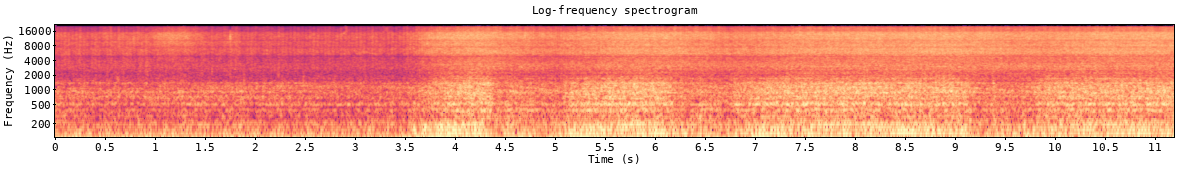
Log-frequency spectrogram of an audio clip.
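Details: 1968 VW Beetle semi-automatic (AutoStick): low, uneven drone from the rear engine with rough irregular swells; noisy, growling transaxle, exact fault unclear.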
